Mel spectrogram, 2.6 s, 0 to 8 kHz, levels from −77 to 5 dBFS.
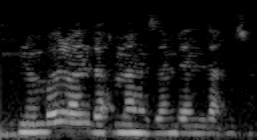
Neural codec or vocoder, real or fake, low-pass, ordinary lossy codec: none; real; 7.2 kHz; MP3, 24 kbps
